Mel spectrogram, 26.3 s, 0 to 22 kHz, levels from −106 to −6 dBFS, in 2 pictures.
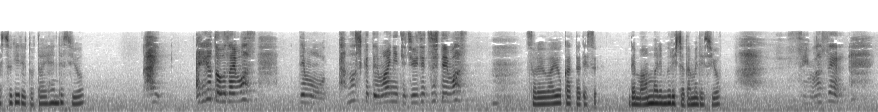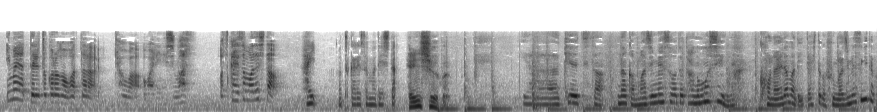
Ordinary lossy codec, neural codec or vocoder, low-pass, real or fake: none; none; none; real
